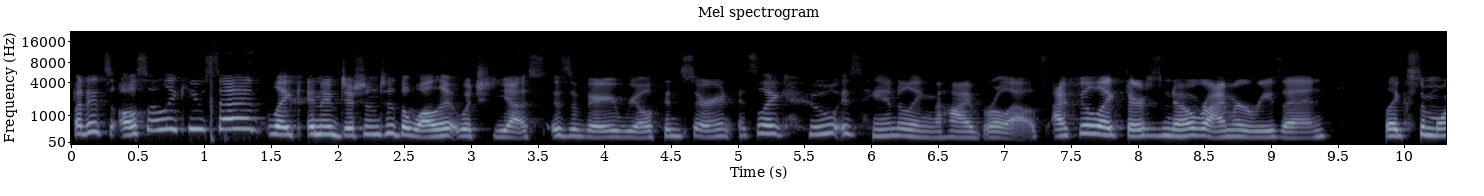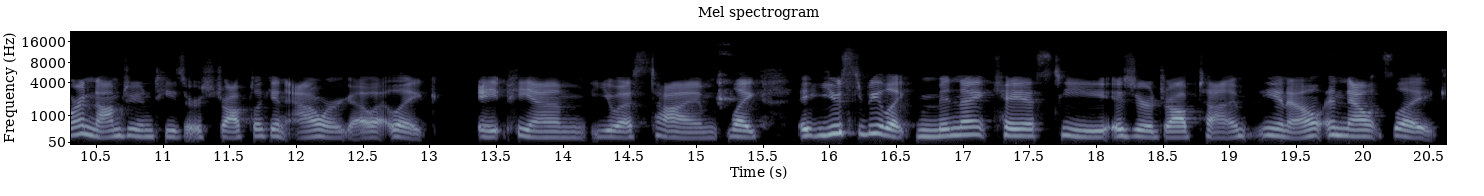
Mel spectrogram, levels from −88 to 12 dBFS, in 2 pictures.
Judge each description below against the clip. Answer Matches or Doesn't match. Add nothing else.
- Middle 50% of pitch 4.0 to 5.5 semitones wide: Matches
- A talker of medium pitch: Doesn't match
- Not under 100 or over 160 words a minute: Doesn't match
